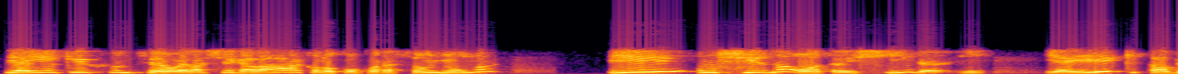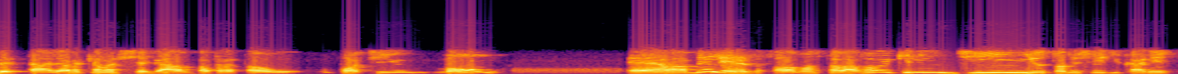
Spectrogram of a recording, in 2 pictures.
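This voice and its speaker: Over a tinny, phone-like line, a man with a Brazilian Portuguese accent speaks at normal speed in a very high-pitched, husky voice. He hosts a live talk show, telling stories in a casual chat and animatedly acting out the dialogue.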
